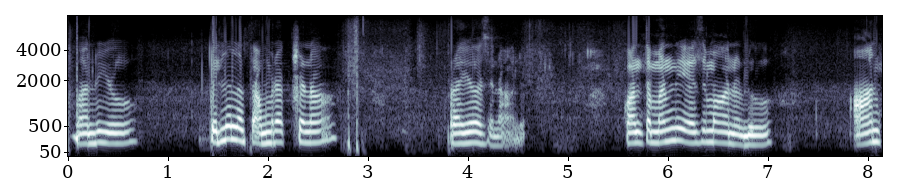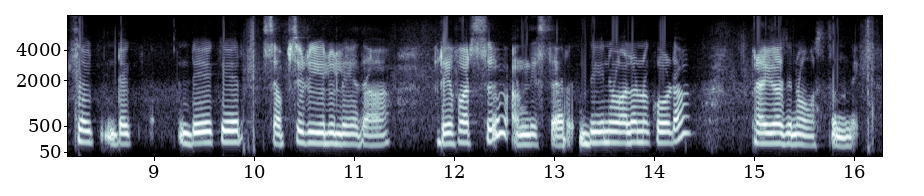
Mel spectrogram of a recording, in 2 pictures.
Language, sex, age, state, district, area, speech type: Telugu, female, 45-60, Andhra Pradesh, Bapatla, urban, spontaneous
